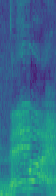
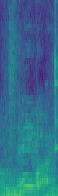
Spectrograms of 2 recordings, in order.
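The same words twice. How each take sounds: First: It is said as a friendly hello. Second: It is said as a calm, agreeing reply. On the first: The speaker is saying hello to someone. The speaker calls it wrong. "It's not a greeting" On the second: The speaker agrees with what was said. The speaker calls it right. "you're agreeing with someone"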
